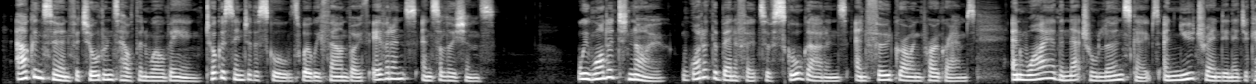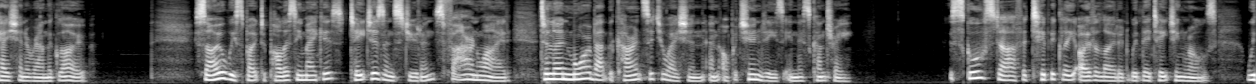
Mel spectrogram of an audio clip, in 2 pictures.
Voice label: Narration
